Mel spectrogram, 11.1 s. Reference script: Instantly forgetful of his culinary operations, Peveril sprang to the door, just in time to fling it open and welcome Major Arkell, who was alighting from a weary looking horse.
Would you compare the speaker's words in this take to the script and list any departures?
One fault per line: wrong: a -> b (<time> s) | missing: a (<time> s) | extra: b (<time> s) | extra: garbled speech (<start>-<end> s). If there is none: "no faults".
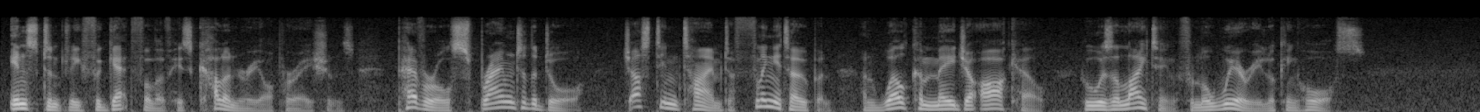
no faults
